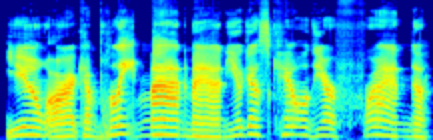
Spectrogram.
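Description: Cartoon captive friend, emphatic, piercingly bright and crisp, timid underneath; male actor. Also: sits high, steady tone, takes it slowly, exaggerated voice. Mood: indignant. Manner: protesting, emphatic.

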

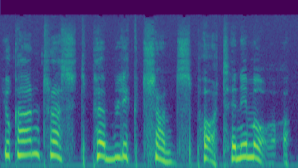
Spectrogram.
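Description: A man's voice: extremely high pitch, very animated, takes it slowly, dark tone, voice pushed up, heavily acted. A man voicing a grumbling, nosy village shopkeeper woman in a children's storybook. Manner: grumbling, tart.

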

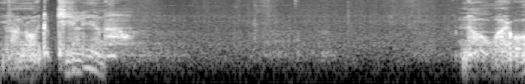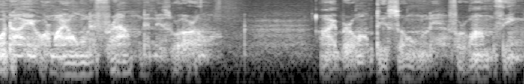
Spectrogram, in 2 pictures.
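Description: A man playing a melancholy, paranoid vampire ghost of an asylum in a breathy, theatrical ASMR whisper, close to the mic. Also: sits low, animated, heavily acted. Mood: soft, soothing. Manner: slow, brooding, theatrical. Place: small dim indoor room.

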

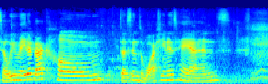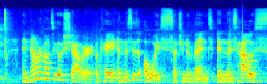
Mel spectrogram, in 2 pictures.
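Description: A woman's voice: lowish voice, a little slow, a bit bright, a little hiss or hum, poor audio. A woman vlogging from her home kitchen, chatting and rambling with frequent laughs. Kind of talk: casual chat to camera.

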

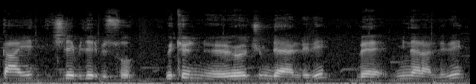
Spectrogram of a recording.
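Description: A man's voice: mid-range voice, steady tone, brisk, faint music behind, natural voice. A man voicing an eager young male scientist who speaks respectfully to his older brother.

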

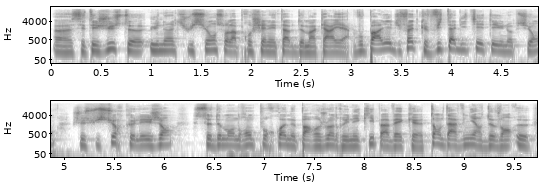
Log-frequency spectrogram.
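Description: A man, casually commentating on esports and paraphrasing an interview in an animated, colloquial, repetitive way into a close studio mic. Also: medium pitch, fast, few pauses. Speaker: esports commentator and content creator. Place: small home studio room indoors. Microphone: close boom-arm studio microphone.

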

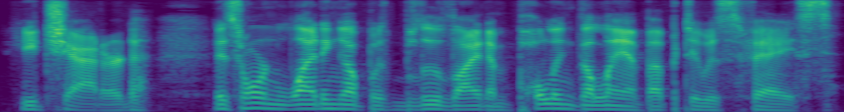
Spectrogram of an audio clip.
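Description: A man reading scripted fiction as a narrator, measured and expressive in his storytelling. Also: lowish voice, no room sound, studio quality. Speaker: narrator of a fan fiction audiobook. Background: music.

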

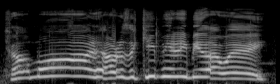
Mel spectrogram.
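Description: A young man with a congested voice from a cold, casually commenting on his own gameplay and shouting out when his character gets hit. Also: very high-pitched, normal speed. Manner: chatty, reacting loudly to in-game hits. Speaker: gaming channel host.

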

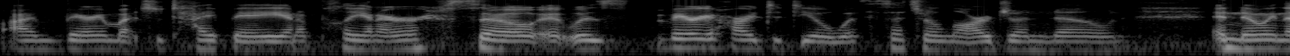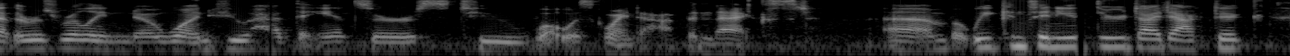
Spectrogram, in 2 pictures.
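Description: Young woman, earnest panel talk, lowish voice, faint background hum, video call. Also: a bit bright. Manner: earnest, some fillers. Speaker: nursing student.

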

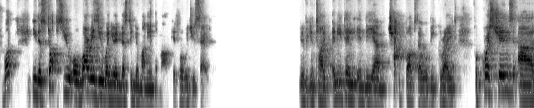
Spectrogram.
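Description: A man giving a conversational webinar talk on investing, explaining with fillers and restarts over a computer mic. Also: medium pitch. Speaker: guest speaker at an investing webinar. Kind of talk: webinar presentation. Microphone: computer mic on a video call. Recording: roomy echo.

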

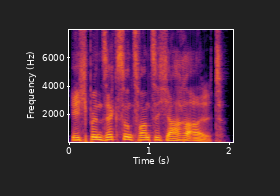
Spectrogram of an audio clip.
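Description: A man reading short lesson phrases in a calm, measured way. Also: fairly high pitch, no room sound, studio quality. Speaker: language lesson speaker.

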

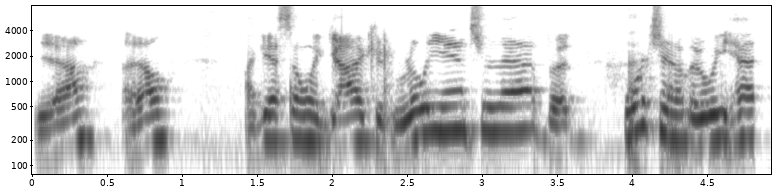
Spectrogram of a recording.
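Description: Guest: unhurried man in his fifties, higher voice, plain and halting, remote from a porch. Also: dull audio. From Missouri. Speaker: dog owner, interview guest. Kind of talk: casual remote interview. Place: outdoors on a house porch.

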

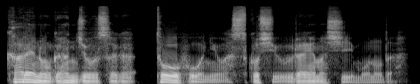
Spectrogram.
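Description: A grave warrior hero for a game. The voice is extremely deep and gravelly, with slow, formal phrasing. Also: male voice, very animated, no echo, studio quality, full character voice. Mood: solemn. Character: stoic, solemn, formal armoured warrior hero. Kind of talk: game character voice lines.

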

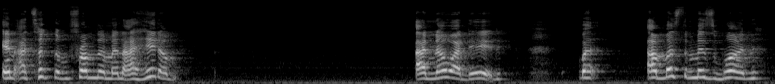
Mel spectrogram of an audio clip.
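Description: A woman's voice: high-pitched, slow, pauses often, a bit bright, voice pushed up. A woman performing a dramatic monologue as a grieving, defensive mother, speaking in emphatic, pointed phrases. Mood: distraught. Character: grieving, defensive mother questioned about her sanity.

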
